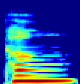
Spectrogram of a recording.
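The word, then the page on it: teng: tone 2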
